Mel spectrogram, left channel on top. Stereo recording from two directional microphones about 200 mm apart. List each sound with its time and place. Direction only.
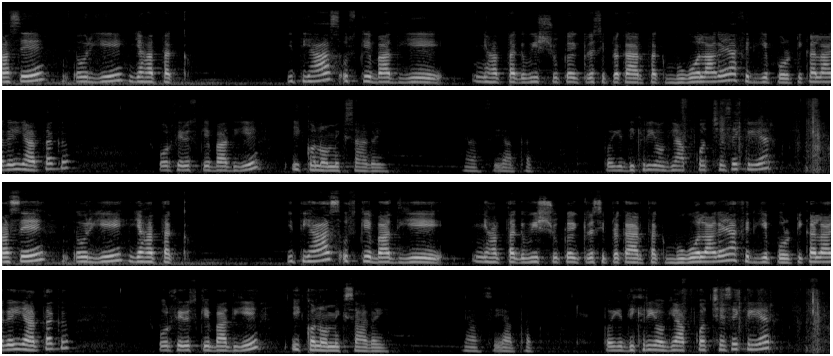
0.0 s a woman's voice: 10° right (ahead or behind)
3.1 s a woman's voice: 10° right (ahead or behind)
